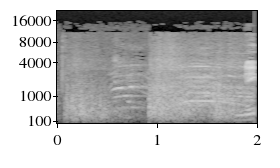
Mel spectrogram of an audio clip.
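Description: Two sharp thuds about a second apart from a wrestling knee strike and a body driven down onto the ring mat, each followed by a wash of noise in the hall.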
